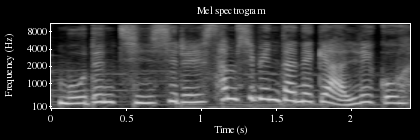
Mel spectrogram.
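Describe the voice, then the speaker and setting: A caring young woman with an extremely high, very lively voice. She is an earnest, expressive merchant's daughter in a game drama, with faint music. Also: a little fast. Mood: concerned, sad. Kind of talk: dubbed video game acting.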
